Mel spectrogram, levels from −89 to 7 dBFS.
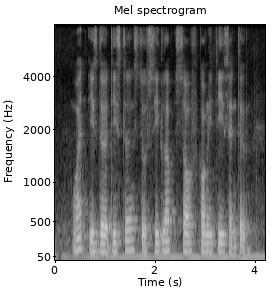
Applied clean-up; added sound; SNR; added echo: none; none; none; none.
